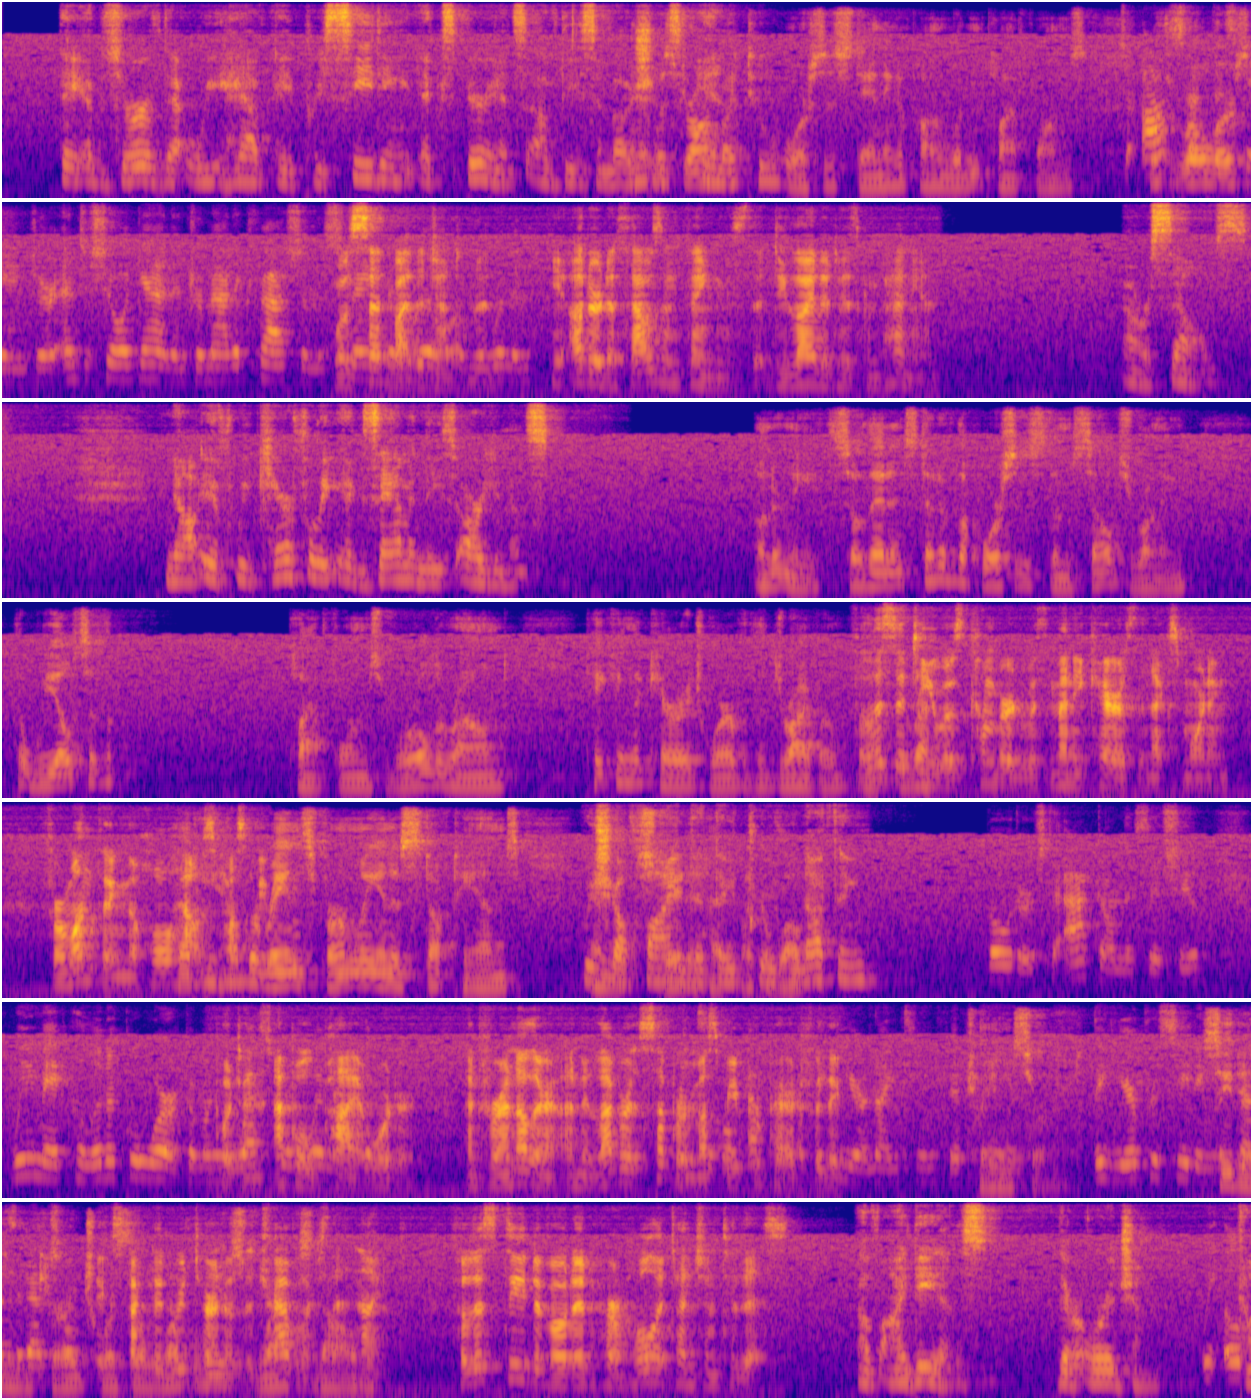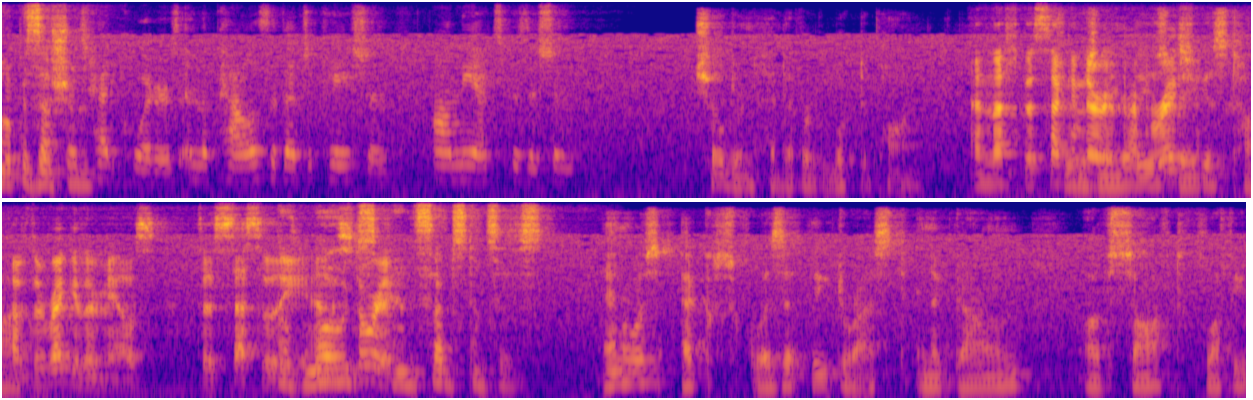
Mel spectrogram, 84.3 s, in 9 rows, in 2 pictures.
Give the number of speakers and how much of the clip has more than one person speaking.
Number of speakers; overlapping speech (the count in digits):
4, about 23%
